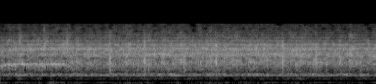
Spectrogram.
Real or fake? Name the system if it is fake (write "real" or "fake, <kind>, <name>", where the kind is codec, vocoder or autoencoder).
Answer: fake, vocoder, Vocos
